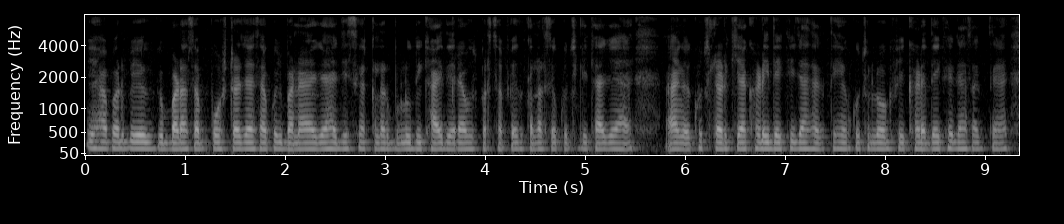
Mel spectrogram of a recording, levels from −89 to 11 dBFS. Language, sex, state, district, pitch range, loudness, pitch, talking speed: Hindi, male, Maharashtra, Nagpur, 140-145 Hz, -36 LUFS, 140 Hz, 270 wpm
